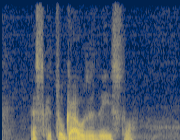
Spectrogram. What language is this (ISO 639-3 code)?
ina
